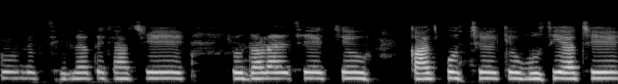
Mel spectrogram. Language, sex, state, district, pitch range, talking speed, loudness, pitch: Bengali, male, West Bengal, Purulia, 270-280 Hz, 115 wpm, -17 LUFS, 275 Hz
